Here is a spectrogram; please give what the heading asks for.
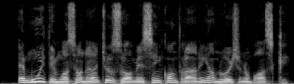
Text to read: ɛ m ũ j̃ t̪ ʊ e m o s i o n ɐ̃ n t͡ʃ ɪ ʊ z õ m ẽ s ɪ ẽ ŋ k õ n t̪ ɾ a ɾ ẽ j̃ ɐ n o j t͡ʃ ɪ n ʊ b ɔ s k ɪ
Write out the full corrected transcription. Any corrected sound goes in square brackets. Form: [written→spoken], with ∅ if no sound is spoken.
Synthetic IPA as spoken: ɛ m ũ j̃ t̪ ʊ e m o s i o n ɐ̃ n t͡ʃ ɪ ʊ z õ m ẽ s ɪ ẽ ŋ k õ n t̪ ɾ a ɾ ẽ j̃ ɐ n o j t͡ʃ ɪ n ʊ b ɔ s k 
